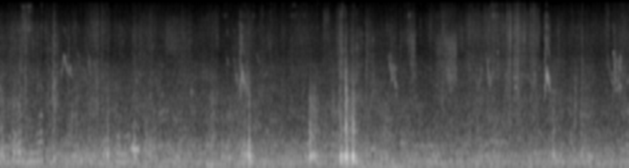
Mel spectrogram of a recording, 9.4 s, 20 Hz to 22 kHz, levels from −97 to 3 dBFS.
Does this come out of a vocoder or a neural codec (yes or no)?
no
